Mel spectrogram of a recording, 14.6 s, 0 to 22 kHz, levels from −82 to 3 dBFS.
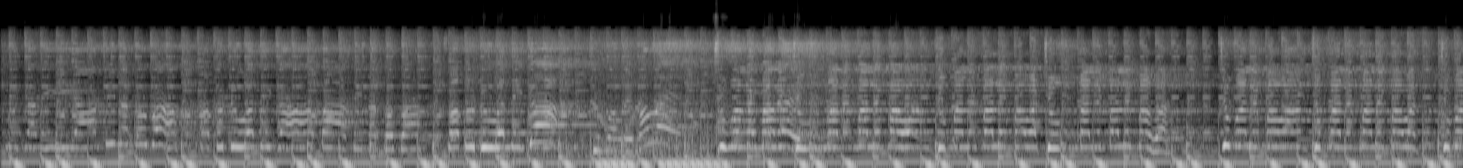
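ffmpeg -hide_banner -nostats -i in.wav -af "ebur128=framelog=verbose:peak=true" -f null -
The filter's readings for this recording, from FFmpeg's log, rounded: Integrated loudness:
  I:         -25.3 LUFS
  Threshold: -35.3 LUFS
Loudness range:
  LRA:         3.7 LU
  Threshold: -45.0 LUFS
  LRA low:   -26.9 LUFS
  LRA high:  -23.2 LUFS
True peak:
  Peak:      -12.8 dBFS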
